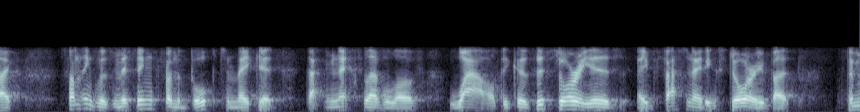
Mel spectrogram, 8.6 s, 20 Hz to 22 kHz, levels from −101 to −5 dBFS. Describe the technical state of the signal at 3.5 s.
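At 3.5 s the speech sounds buzzy, synthetic and boxed-in, with nothing above 3.7 kHz and a band of roughly 250 Hz to 3.6 kHz, as it does throughout. This is heavy AMR narrowband mobile codec damage, its sparse pulse-excited vocal model pointing to a low rate near 5.9 kbps.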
